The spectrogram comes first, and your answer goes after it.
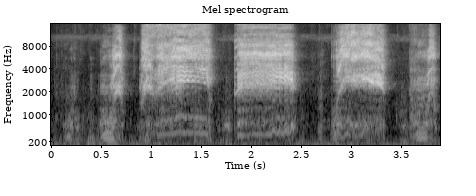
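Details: Loud, raspy pig squeals at a sow's delivery: three long harsh shrieks, each nearly a second, with brief grunting squeaks between them.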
